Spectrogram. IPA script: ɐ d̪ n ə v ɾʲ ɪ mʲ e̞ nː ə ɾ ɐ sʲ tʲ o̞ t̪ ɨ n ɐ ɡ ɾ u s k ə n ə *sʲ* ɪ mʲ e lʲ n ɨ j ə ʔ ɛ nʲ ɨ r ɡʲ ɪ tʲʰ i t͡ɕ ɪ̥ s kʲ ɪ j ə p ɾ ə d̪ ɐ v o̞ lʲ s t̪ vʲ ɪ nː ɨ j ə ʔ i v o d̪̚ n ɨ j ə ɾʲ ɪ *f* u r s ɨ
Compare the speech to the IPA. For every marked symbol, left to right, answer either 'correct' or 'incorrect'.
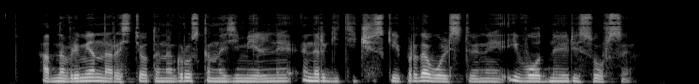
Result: incorrect, incorrect

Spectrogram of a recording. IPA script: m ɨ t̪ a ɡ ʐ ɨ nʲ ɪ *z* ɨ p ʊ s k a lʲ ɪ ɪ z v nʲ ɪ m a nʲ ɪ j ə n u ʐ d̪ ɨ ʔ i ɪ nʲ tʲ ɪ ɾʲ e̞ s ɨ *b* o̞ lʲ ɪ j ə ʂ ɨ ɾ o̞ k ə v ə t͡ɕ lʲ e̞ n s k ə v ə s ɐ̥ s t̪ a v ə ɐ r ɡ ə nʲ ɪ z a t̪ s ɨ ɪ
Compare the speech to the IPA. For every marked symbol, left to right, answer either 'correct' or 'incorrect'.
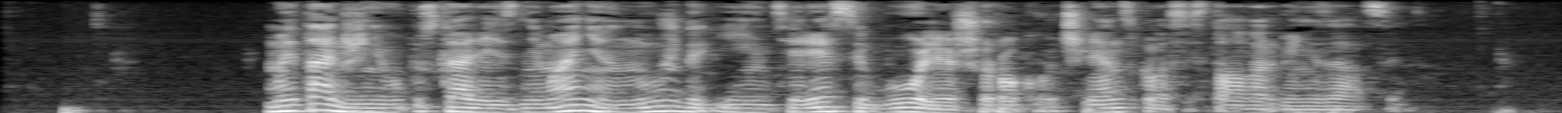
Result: incorrect, correct

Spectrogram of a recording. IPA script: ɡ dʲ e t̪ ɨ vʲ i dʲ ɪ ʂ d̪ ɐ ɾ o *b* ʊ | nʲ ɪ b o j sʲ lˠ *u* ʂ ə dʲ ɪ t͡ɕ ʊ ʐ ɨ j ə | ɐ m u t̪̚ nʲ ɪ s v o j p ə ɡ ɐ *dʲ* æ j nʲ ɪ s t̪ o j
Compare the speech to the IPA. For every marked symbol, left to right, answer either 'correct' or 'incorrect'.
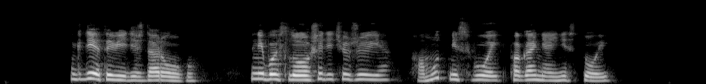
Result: incorrect, incorrect, incorrect

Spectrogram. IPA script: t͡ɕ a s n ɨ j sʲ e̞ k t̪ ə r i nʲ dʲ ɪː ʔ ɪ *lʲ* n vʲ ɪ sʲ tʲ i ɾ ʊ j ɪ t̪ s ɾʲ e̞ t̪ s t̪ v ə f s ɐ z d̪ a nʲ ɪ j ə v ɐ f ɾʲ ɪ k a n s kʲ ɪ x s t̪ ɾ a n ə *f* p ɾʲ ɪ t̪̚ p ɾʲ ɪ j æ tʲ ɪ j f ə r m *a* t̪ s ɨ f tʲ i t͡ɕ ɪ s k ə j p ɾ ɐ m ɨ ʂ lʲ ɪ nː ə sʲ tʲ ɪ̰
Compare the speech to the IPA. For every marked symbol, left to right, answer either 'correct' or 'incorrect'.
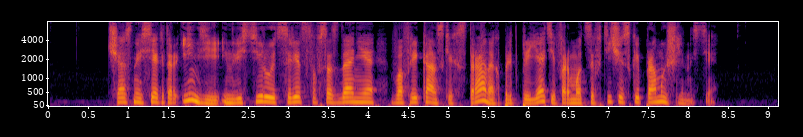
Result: incorrect, incorrect, incorrect

